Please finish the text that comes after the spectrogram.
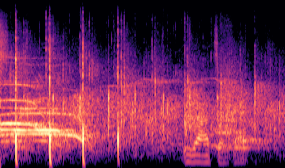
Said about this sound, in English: Man, could we give those worship band a round of applause again, please?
